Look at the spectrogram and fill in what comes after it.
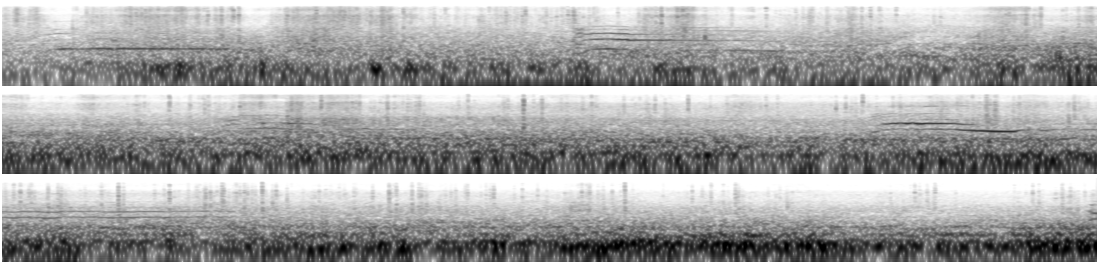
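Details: Early-morning stray tortoiseshell cat pestering for attention, giving several short bent meows around two and seven seconds, then a longer drawn meow, over outdoor background noise that grows louder toward the end.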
